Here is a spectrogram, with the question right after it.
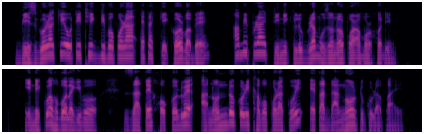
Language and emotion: Assamese, happy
